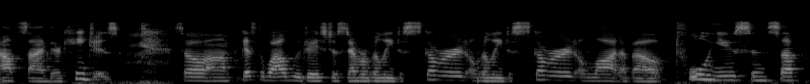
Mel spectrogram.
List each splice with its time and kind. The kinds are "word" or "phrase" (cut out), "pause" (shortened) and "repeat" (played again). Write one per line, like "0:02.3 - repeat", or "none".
0:04.8 - repeat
